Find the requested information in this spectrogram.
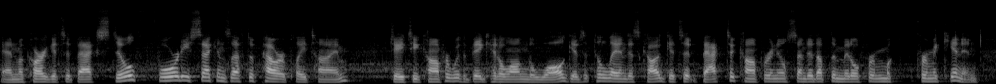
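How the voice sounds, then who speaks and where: A man at a very fast pace with hardly any pauses, medium pitch and ordinary pitch variation. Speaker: hockey broadcaster. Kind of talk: live commentary; casual chat.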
